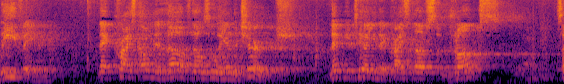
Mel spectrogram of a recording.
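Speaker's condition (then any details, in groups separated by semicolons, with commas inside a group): No condition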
